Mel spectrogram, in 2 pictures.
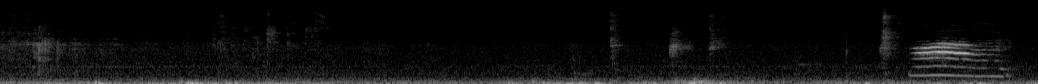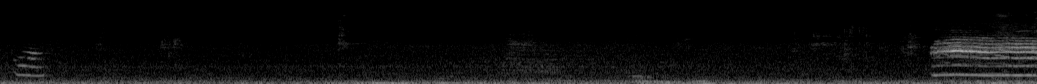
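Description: A Siamese cat gives brief, wavering, singsong growls, tonal and drawn out like a low yowl.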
